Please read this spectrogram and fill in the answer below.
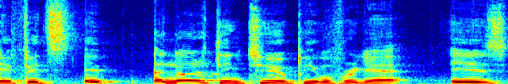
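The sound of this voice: A man talks with a high pitch and lively intonation.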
